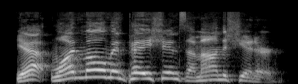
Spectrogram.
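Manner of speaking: very high, loud, swooping yell. Retelling a woman on the toilet yelling back at the door, retelling a yell. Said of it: "she just yells back at the door".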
